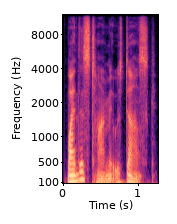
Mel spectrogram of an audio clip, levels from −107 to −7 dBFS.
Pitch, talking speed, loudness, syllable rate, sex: 95 Hz, 280 wpm, -21 LUFS, 5.1 syllables/s, male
